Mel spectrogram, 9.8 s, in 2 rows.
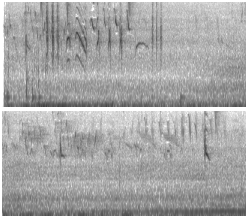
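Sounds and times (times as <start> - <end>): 
Bullock's Oriole whistled and chattering song: 0.1 - 3.3, 4.9 - 9.4.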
